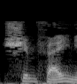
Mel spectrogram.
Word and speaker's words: Sinn Féin: You have the Sinn Féin, right? Am I pronouncing that correctly? – Sinn Féin, yes.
